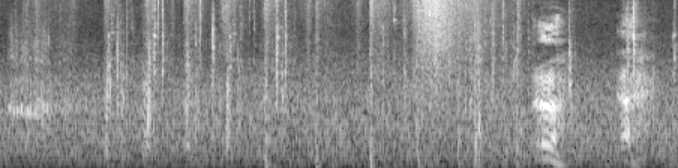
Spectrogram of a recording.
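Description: Grass and bushes rustle as someone pushes through.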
